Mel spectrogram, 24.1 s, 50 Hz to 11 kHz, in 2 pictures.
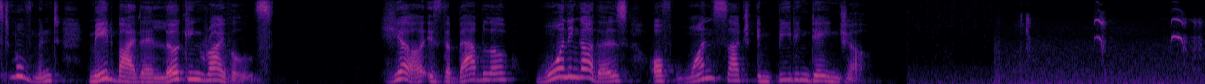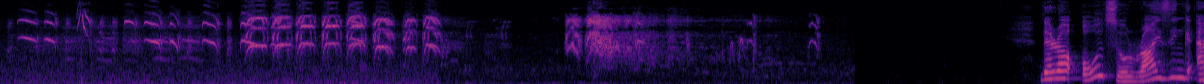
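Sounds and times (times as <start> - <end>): bird alarm call: 10.2 - 20.4.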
